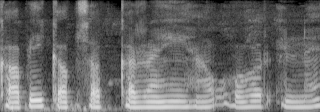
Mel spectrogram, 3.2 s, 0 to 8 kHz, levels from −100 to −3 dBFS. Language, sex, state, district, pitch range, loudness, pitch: Hindi, male, Chhattisgarh, Raigarh, 145-155 Hz, -22 LUFS, 145 Hz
